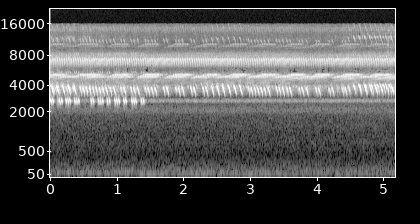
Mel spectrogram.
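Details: Chorus of field insects in a Jeju buckwheat field, Ora-dong: one lower pulsed chirper stops after about a second and a half while higher rapid trills carry on over a steady high-pitched buzz.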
